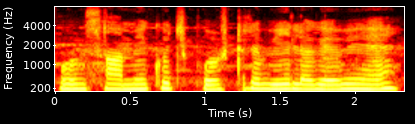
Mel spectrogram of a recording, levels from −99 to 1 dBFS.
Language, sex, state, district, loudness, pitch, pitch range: Hindi, male, Uttar Pradesh, Saharanpur, -13 LUFS, 170 Hz, 165-175 Hz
